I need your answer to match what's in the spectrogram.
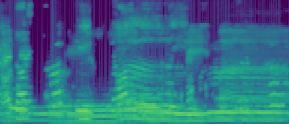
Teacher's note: fathah tanwin bertemu dengan huruf lam, bacaan idgham bila gunnah. Idgham masuk bi dengan la tidak, gunnah mendengung.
